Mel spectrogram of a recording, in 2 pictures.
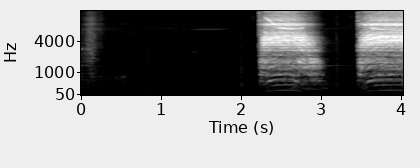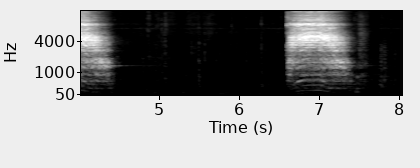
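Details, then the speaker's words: Honda Beat scooter electric starter motor tested off the bike, starter pinion gear slipping: three short bursts of high whirring as it spins free; motor still works normally but sounds somewhat rough. "dinamonya masih bekerja dengan normal tapi bunyinya sudah agak kasar"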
